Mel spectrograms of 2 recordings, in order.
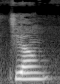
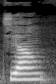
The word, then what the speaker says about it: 江: Jiang, river. The first tone, Jiang.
